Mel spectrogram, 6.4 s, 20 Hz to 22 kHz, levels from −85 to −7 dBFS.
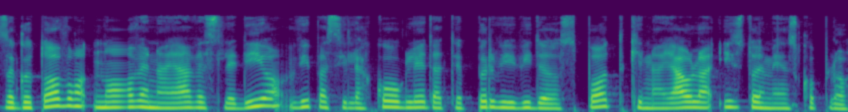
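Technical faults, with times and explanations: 0.85–0.97 s short stall from a late packet: the buffer ran dry, so sound is held for 100 ms, showing frozen spectrogram streaks and repeated waveform cycles.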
